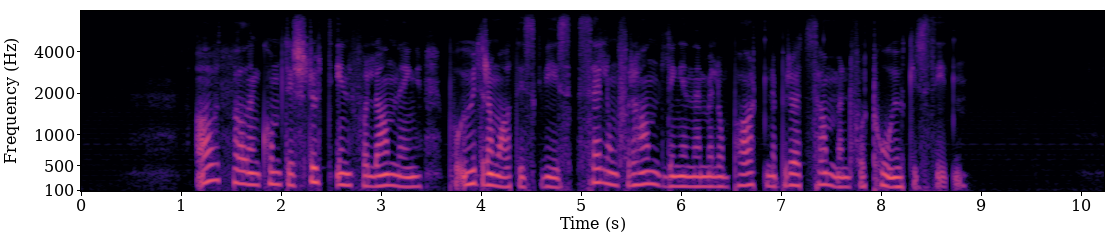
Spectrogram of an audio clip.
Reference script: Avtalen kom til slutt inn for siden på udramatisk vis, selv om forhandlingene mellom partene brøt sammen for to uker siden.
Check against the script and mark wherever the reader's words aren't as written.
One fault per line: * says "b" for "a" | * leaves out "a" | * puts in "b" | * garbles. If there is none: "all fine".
* says "landing" for "siden"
